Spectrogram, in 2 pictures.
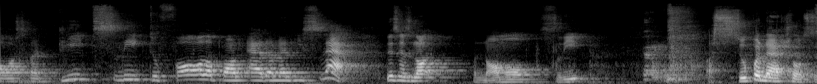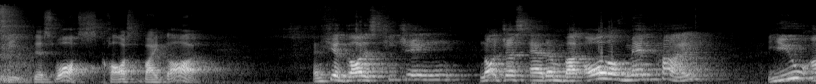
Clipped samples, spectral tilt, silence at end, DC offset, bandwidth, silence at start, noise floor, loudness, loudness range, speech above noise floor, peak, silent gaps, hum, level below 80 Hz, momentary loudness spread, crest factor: under 0.1%; -5.5 dB/octave; 0 s; under 0.1%; 17.5 kHz; 0 s; -54 dBFS; -18 LUFS; 6 LU; 36 dB; 0 dBFS; none; none; -56 dBFS; 17 LU; 18 dB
